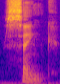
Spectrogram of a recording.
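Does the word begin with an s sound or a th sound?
s. It begins with an s sound. "it often shifts toward an s sound"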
